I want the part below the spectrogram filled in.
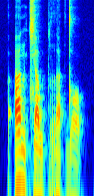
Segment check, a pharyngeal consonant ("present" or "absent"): absent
